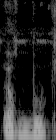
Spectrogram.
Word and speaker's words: herdbook: rien en 8 et en 9, on a Herdbook au pluriel, H-E-R-D-B-O-U, B-2-O-K, pardon. Allez, je vais vous le mettre celui-là dans les définitions. Herdbook, pardon, ça se prononce Herdbook, livre généalogique des races bovines, caprices et porcines.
